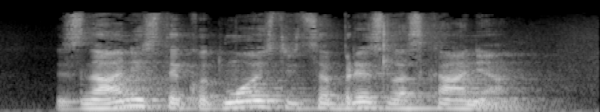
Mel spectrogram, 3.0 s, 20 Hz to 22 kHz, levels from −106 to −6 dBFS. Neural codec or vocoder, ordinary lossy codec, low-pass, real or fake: none; MP3, 64 kbps; 14.4 kHz; real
